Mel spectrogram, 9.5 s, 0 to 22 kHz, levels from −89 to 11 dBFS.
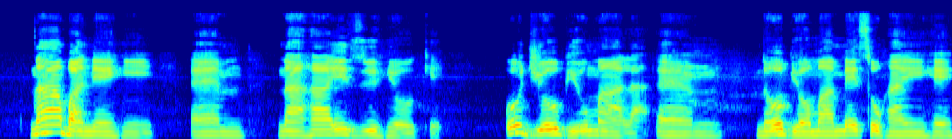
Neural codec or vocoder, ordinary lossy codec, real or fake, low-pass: vocoder, 44.1 kHz, 128 mel bands, Pupu-Vocoder; none; fake; 14.4 kHz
